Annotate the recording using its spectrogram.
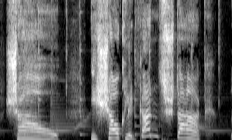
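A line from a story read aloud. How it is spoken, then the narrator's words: Little bear calling out. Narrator (German): rief der kleine Bär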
